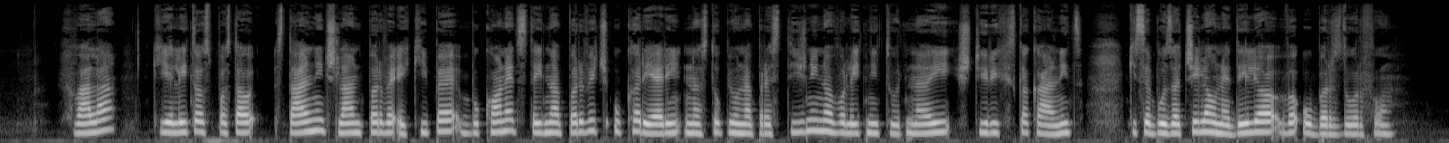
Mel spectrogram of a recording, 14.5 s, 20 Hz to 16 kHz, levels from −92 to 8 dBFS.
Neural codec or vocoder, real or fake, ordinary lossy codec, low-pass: none; real; MP3, 64 kbps; 14.4 kHz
